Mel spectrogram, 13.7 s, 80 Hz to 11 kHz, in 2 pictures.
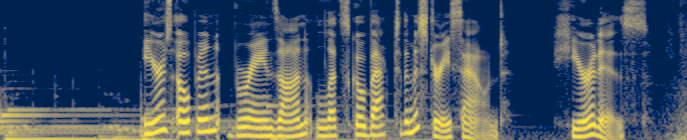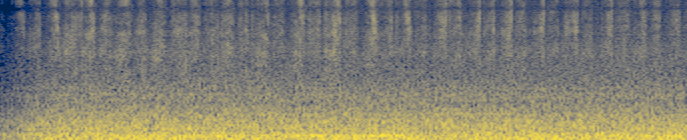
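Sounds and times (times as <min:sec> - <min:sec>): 
speech: 0:01.4 - 0:07.0
cotton swab rubbing over a painting's surface to clean it: 0:06.6 - 0:13.7.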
